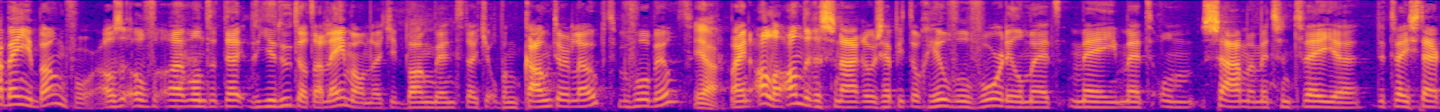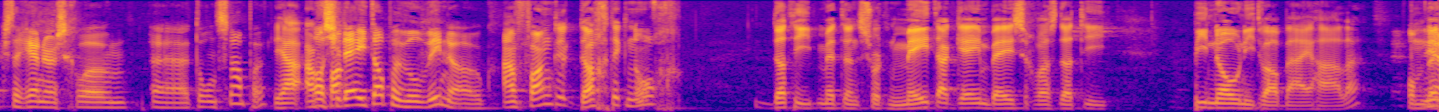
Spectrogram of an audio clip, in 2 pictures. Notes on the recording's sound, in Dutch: Live vanuit bakkerij Kometenbrood in Amsterdam Noord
